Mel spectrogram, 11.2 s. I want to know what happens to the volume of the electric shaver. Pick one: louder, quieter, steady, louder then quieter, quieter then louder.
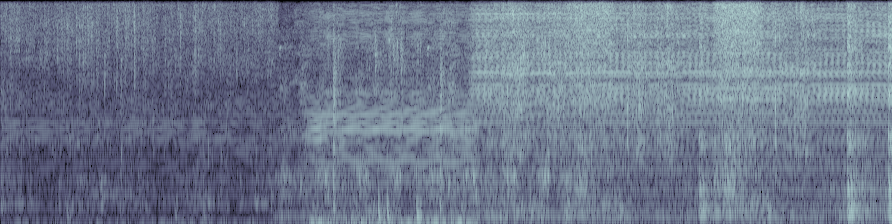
louder.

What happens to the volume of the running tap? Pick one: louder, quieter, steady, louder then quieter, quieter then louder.
louder.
